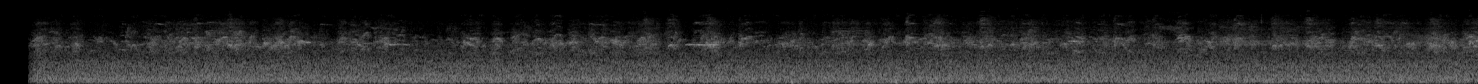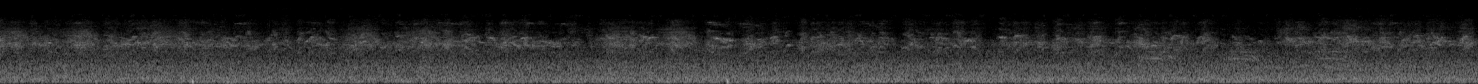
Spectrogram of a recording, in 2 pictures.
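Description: Many small birds chirping continuously over a steady background hiss of outdoor noise.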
